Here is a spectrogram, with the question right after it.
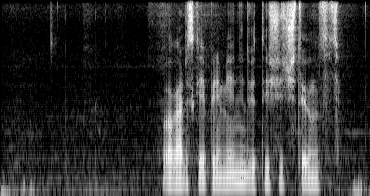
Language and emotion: Russian, neutral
